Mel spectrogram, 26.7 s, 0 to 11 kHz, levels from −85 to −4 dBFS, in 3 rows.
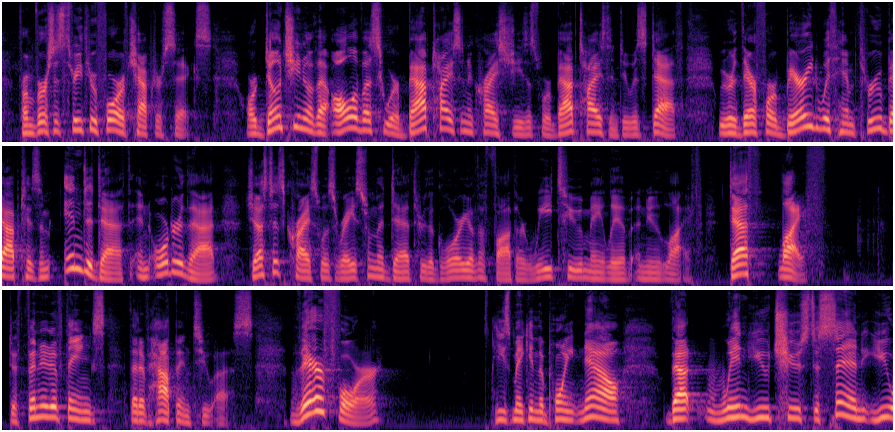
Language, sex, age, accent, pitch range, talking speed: English, male, 40-59, American, 125-190 Hz, 185 wpm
